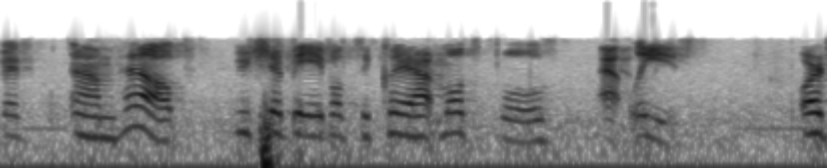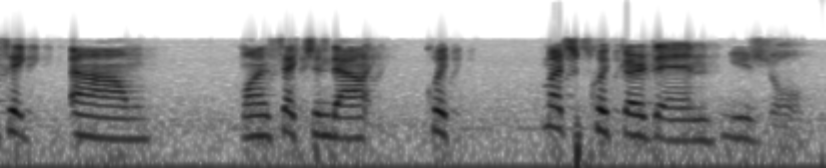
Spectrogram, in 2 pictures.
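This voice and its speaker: A woman's voice: mid-range voice, unhurried. A woman playing a tabletop game, rambling and hesitant in casual chat, in a dull lo-fi recording. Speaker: player.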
